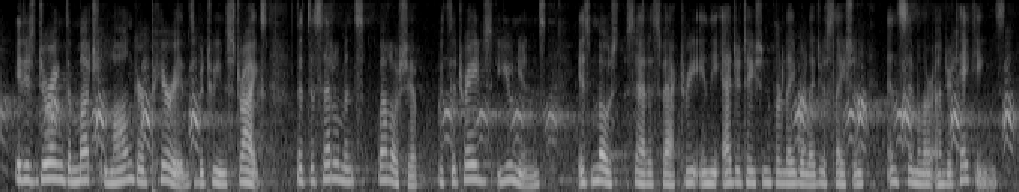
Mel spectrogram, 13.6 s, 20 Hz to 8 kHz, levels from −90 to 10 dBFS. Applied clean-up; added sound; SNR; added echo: none; Crow; 11 dB; reverberation time 2.4 s.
